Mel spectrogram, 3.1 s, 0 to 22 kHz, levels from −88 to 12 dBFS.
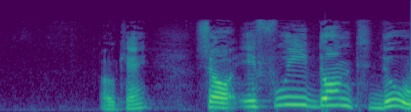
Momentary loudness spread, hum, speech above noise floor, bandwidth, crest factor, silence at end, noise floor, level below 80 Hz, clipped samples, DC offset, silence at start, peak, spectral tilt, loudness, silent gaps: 14 LU; none; 43 dB; 11 kHz; 20 dB; 0 s; -62 dBFS; -58 dBFS; under 0.1%; under 0.1%; 0.75 s; 0 dBFS; -6 dB/octave; -20 LUFS; none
